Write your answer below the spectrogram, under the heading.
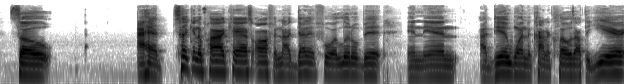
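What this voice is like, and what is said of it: Voice sounds sick, recovering from illness. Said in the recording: “excuse my voice. It sound like I'm getting over something ... I don't like the way I sound”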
